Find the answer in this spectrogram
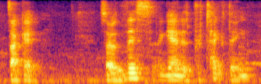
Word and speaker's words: saque: Just looks a little bit weird, but remember the QU also gives us that hard C sound. Think of the word que. It's almost like a K sound, yeah? Kicking K, as they say in a lot of primary schools, or at least used to. So sake, QU. This is another common mistake that people try and pronounce the QU like queen in English. It doesn't make a qu sound, it's just like the letter K, sake.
